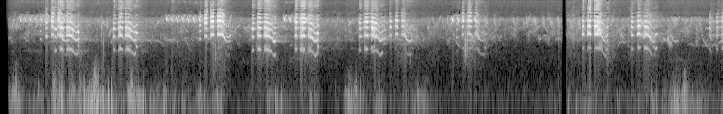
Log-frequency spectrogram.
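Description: A red-wattled lapwing gives loud, shrill bursts of sharp, falling notes, repeated about once a second, with brief pauses, over a low wind-like rumble.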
